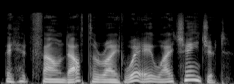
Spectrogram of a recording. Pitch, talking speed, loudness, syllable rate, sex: 125 Hz, 280 wpm, -20 LUFS, 5.2 syllables/s, male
